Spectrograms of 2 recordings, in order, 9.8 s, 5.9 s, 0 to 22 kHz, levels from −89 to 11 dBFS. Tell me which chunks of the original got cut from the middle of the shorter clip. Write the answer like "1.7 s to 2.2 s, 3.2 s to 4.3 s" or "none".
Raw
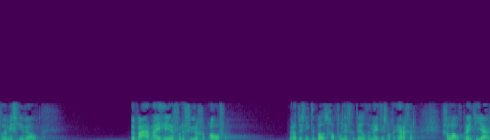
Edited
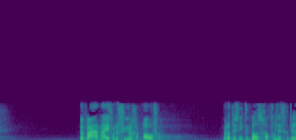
3.2 s to 3.5 s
